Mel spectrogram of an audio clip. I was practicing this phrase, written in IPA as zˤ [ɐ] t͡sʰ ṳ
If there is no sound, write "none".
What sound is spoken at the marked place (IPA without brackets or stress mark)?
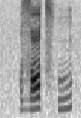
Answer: ɑ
